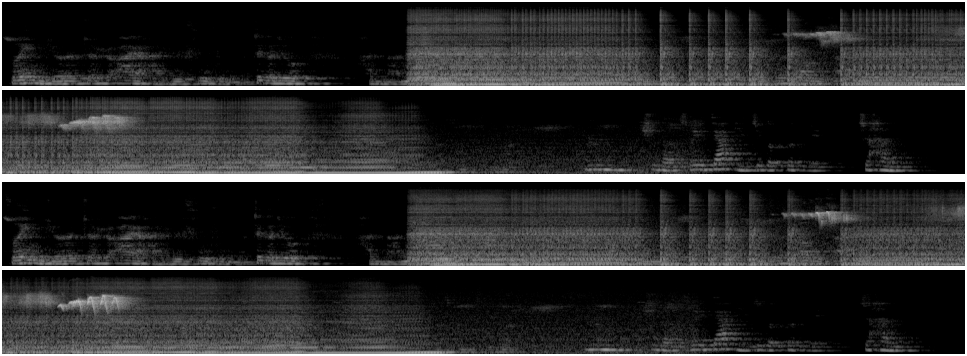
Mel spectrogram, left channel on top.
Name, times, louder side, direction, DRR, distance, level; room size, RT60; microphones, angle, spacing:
voice 1, 0.0-4.6 4.9-5.5 5.9-6.7 7.5-11.2 11.9-12.9 13.9-14.8, equal, 20° right, 1 dB, 1.2 m, -45 dB
sound 1, 4.0-8.1 8.4-14.0, left 1 dB, 25° left, 2.1 m, -33 dB
sound 2, 4.8-16.6, right 5 dB, 85° right, 1.3 m, -31 dB
voice 2, 15.4-17.8 18.2-18.6, equal, 80° left, 2 dB, 1.4 m, -43 dB
7.8 x 6.0 x 3.6 m, 0.95 s
head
